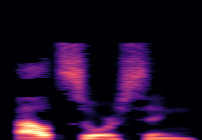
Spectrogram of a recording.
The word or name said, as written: outsourcing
